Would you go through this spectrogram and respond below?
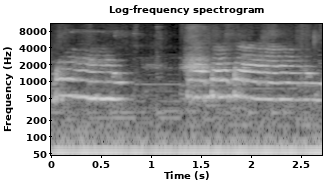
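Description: A person mimics a cat's meow with two drawn-out, wavering vocal mews, the first fading into a short pause before a second, longer one; the imitation is close and fairly loud.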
